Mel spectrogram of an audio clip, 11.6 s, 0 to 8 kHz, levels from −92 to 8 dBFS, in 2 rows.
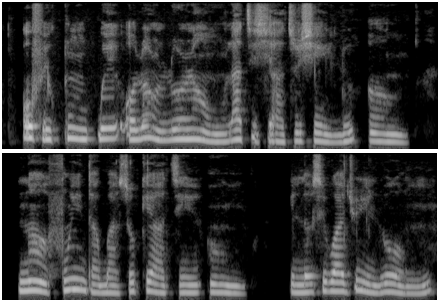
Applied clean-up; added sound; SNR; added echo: none; none; none; none.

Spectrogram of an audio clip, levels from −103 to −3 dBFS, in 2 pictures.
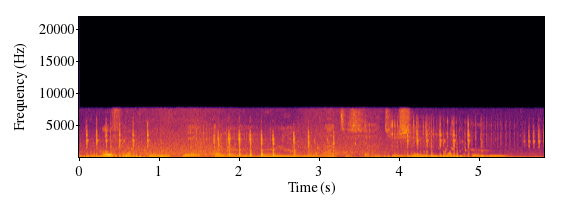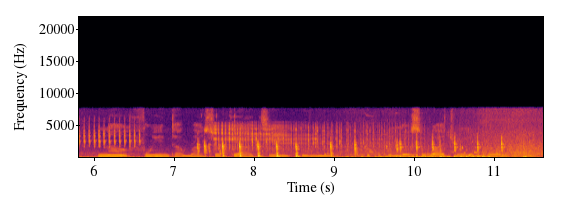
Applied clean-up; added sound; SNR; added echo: none; Boat, Water vehicle; -3 dB; none.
